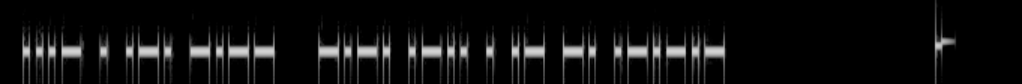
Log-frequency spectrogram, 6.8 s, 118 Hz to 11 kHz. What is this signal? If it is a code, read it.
Morse code, heard as a keyed tone, about 28 wpm, 700 Hz. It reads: VERY CLEAN.
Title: Sentences from Top 1100 Words 28wpm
